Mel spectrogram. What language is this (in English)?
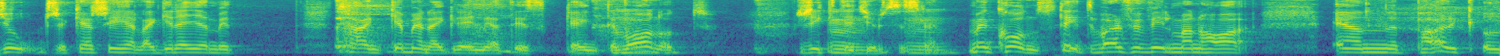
Swedish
